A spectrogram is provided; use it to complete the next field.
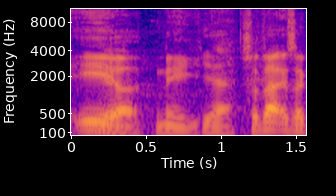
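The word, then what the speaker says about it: Earnie: He spells it E-A-R-N-I-E. Most people would spell it E-R, with an A. He's like ear-knee.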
